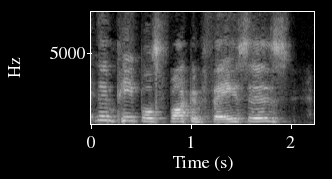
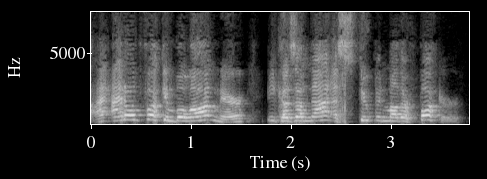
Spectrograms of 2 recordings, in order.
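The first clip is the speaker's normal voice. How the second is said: ordinary delivery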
